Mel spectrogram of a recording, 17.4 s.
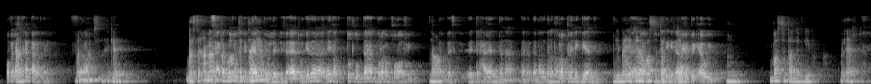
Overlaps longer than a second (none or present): present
